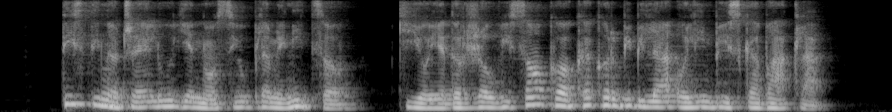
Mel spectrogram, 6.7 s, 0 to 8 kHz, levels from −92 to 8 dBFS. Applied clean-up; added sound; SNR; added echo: neural mask model DeepFilterNet 3.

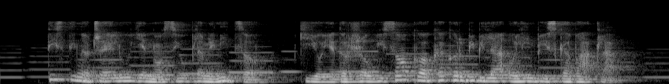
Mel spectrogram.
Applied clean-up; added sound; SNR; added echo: none; Wind instrument, woodwind instrument; 16 dB; reverberation time 0.7 s.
